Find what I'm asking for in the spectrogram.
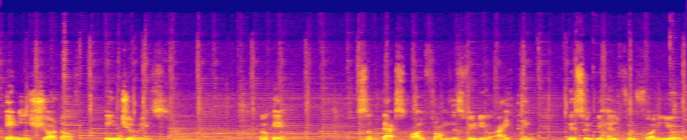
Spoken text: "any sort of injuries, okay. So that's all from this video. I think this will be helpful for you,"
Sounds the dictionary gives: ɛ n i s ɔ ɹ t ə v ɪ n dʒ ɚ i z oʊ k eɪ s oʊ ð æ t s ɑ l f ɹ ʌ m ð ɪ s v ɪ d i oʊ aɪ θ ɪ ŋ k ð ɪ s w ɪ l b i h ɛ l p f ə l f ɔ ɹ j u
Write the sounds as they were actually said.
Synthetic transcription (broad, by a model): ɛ n i ʃ ɔ ɹ t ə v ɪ n dʒ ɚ i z oʊ k eɪ s oʊ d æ t s ɑ l f ɹ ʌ m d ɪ s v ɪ d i oʊ aɪ t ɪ ŋ k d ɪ s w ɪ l b i h ɛ l p f ə l f ɔ ɹ j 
